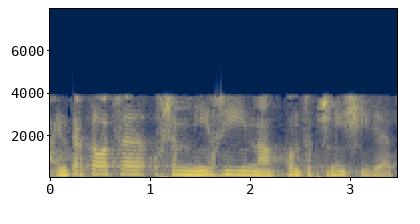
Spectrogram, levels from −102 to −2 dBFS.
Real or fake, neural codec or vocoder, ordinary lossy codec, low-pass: real; none; AAC, 16 kbps; 7.2 kHz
